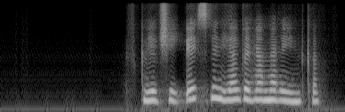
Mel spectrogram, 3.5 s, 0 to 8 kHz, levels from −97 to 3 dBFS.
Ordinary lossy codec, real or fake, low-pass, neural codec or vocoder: none; fake; 7.2 kHz; codec, 16 kHz, 0.5 kbps, FreqCodec, smaller model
